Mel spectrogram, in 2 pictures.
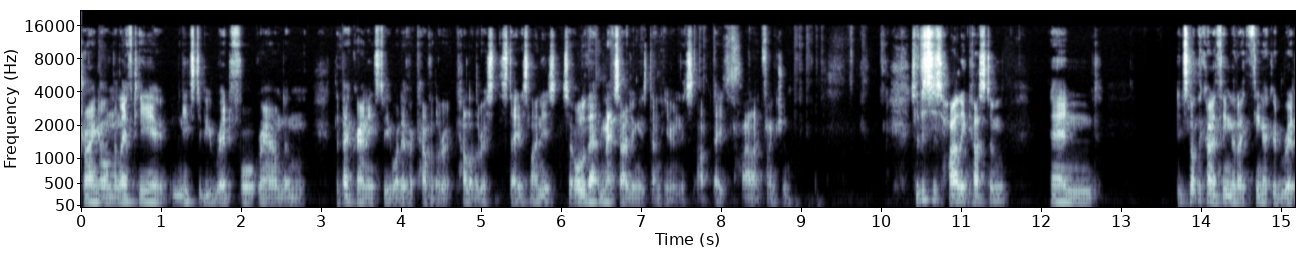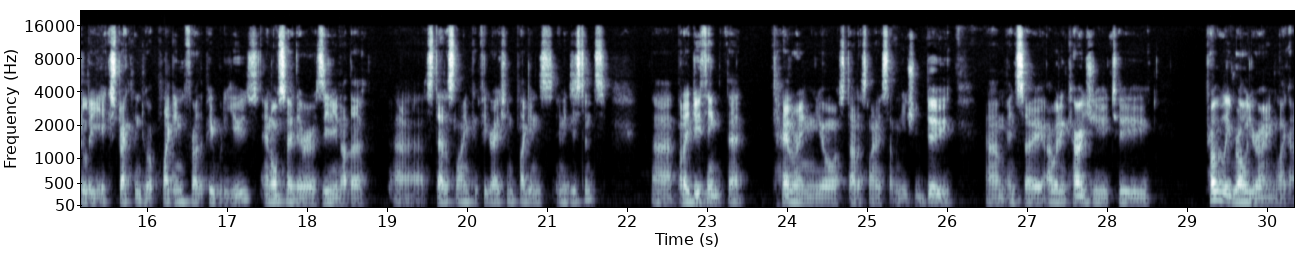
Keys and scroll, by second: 6.8 j, 7.4 k, 7.7 shift+v, 8.9 Escape, 9.0 Escape, 9.1 Escape.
